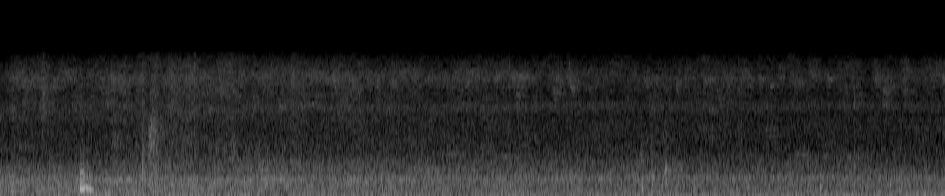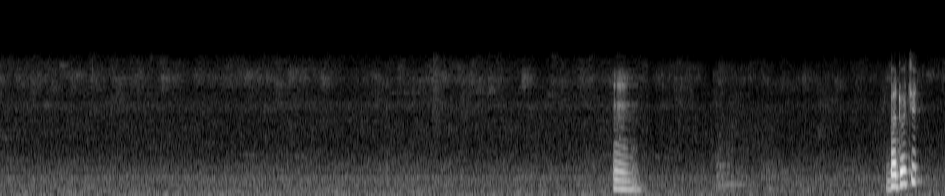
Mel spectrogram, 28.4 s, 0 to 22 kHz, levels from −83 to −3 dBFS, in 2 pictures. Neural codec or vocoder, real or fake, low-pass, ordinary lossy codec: none; real; 7.2 kHz; Opus, 24 kbps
